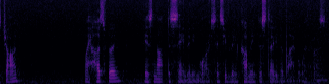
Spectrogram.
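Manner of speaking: soft, low retold voice of a wife; hushed, understated quote; quiet retold confession. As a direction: tell it softly, as she said it. Retold wife speaking as room quiets.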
